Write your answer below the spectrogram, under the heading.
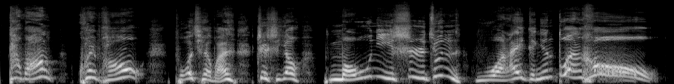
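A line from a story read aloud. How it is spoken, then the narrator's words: Feigned terrified shout. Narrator (Chinese): 费无极还在装小白兔，惊恐的喊道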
